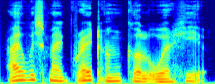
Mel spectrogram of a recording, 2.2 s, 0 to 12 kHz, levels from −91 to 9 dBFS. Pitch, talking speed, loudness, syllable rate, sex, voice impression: 140 Hz, 195 wpm, -18 LUFS, 5.4 syllables/s, male, masculine, slightly adult-like, slightly halting, slightly calm, unique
